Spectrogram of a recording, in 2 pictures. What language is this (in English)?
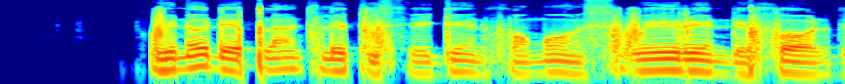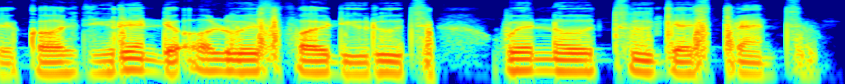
Nigerian Pidgin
